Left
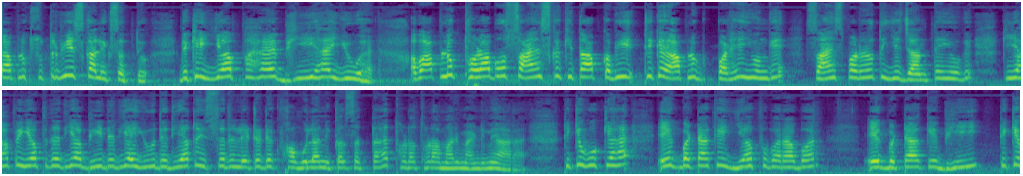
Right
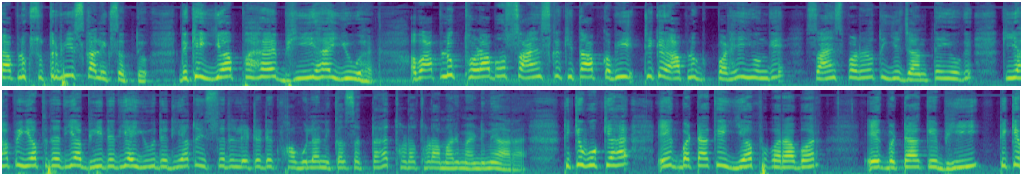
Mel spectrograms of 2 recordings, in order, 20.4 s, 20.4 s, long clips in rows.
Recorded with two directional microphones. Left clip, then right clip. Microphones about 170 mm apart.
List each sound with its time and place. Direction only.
0.0 s a woman's voice: 50° right (ahead or behind)
0.8 s a woman's voice: 25° right (ahead or behind)
1.8 s a woman's voice: 45° right (ahead or behind)
3.5 s a woman's voice: 25° right (ahead or behind); by 20.3 s 50° right (ahead or behind)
